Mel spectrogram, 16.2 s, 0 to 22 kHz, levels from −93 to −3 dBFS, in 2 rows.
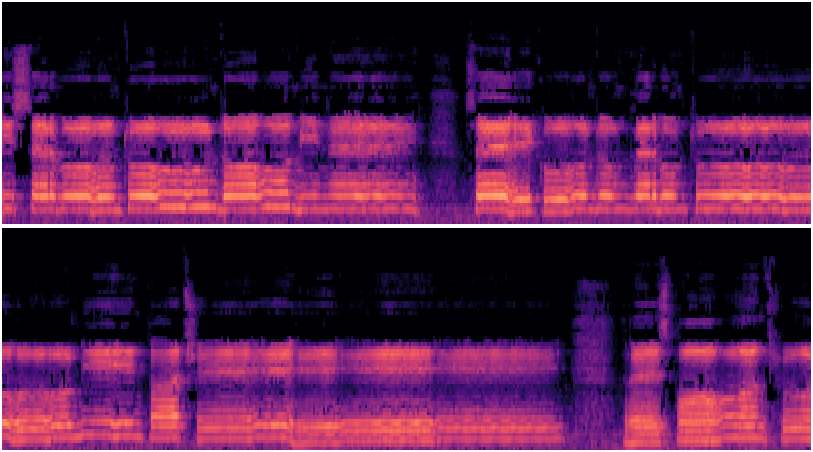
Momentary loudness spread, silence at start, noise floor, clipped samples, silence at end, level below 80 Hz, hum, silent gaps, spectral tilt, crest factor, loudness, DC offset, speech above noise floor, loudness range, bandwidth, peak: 10 LU; 0 s; -59 dBFS; under 0.1%; 0 s; -66 dBFS; none; none; -6 dB/octave; 18 dB; -31 LUFS; under 0.1%; 28 dB; 5 LU; 10.5 kHz; -14 dBFS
